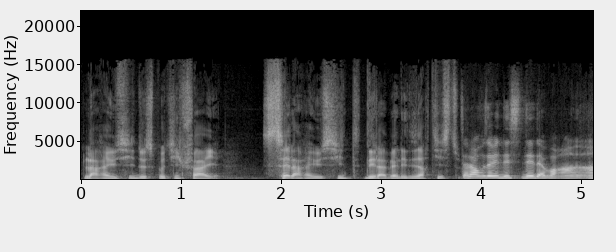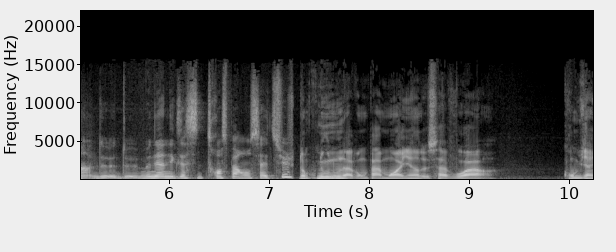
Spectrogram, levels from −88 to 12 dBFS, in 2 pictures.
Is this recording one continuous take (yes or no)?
no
